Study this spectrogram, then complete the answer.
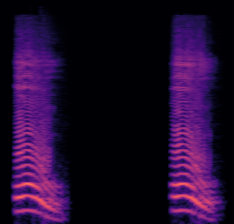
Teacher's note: ठीक है, भाषा विज्ञान के जो ऊ है वो बेसिकली आपके इसमें आएगा, पश्च में आएगा, पीछे से बोला जाता है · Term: पश्च स्वर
